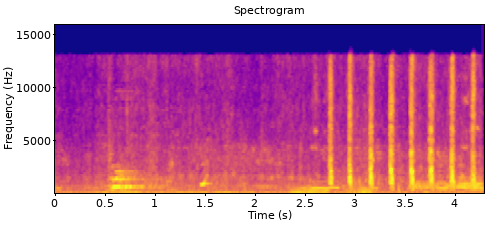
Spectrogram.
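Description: German shepherd puppies giving short yips and whimpers. About three-quarters of the way in, a quick run of sharp clicks starts, about five a second.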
